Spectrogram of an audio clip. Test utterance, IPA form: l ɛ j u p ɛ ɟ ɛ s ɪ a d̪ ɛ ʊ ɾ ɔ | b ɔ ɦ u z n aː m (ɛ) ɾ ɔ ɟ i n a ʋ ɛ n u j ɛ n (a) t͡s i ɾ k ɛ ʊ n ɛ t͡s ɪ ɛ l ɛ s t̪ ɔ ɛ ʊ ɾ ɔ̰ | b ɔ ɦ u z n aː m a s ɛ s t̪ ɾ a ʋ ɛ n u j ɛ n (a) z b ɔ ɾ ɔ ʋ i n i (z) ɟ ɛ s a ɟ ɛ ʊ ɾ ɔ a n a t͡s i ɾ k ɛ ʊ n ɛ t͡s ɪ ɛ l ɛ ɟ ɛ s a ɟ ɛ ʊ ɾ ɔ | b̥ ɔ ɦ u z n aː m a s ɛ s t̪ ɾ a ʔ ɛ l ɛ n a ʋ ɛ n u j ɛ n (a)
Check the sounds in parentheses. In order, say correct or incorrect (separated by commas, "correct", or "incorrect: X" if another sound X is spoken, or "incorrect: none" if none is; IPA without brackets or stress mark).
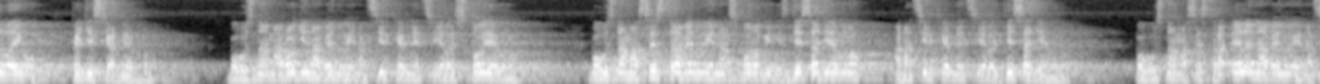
incorrect: a, correct, correct, correct, correct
